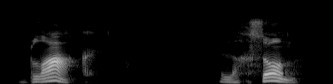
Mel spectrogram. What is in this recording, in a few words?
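"block" English, "לחסום" Hebrew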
